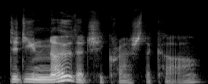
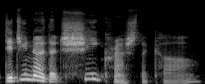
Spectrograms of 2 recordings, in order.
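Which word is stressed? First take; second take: know; she. First: The word "know" carries the main stress. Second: The word "she" carries the main stress. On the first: It asks whether the listener knew for certain. "Questions whether the other person knew for certain" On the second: It asks whether the listener is sure who was responsible. "Questions whether the other person is sure of who is responsible"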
